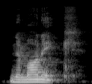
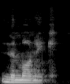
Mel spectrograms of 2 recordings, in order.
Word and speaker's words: mnemonic: to pronounce the end there's a silent M at the start and I keep wanting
